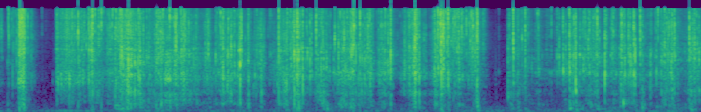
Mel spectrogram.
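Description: Thin white tissue paper crinkling and rustling as hands unwrap a roll of decorative tape from it, with brief pauses about half a second and about five seconds in.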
